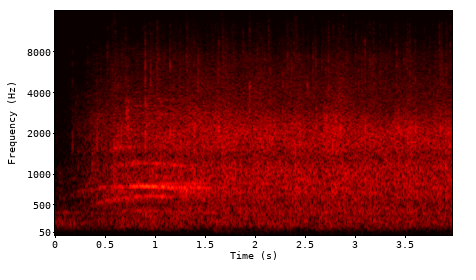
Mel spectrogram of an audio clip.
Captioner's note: audience applauding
